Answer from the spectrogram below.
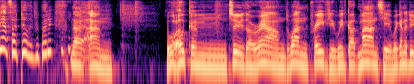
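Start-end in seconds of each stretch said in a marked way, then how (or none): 0.0-1.1 very high, put-on girly voice. Opening the round one preview, in a girl voice. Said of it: "do it in a girl voice".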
